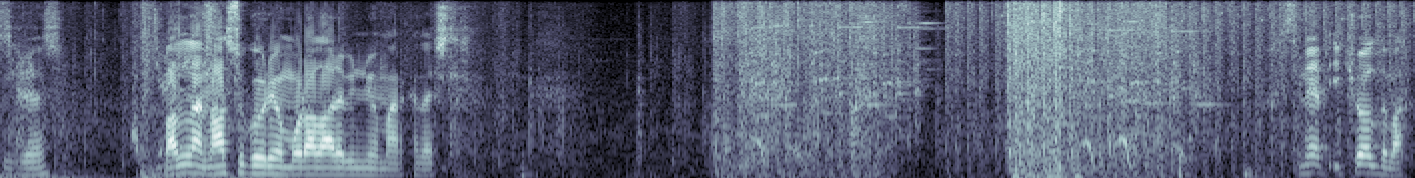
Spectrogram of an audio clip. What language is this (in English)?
Turkish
